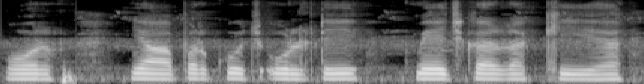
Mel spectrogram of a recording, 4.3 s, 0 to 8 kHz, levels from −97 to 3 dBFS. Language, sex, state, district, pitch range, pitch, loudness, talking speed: Hindi, male, Uttar Pradesh, Shamli, 125-140 Hz, 135 Hz, -17 LUFS, 125 wpm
